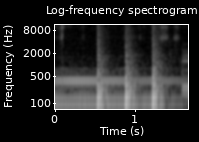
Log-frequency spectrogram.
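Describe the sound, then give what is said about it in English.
Three loud, evenly spaced knocks thud on an office door as a video game character reaches it, each a sharp heavy bang, over a faint steady electrical hum with no voices. “Once he reaches the door, he will knock loudly”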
